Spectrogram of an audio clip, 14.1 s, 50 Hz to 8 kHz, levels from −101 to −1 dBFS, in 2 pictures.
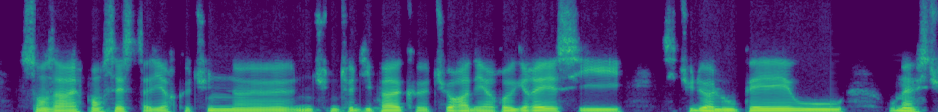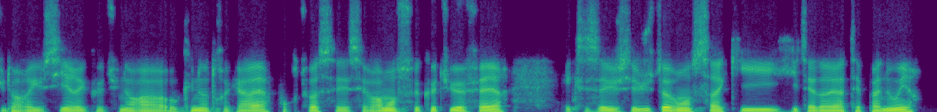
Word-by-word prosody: sans 100 Hz, -1 st, -2 dB
arrière 95 Hz, -1 st, +1 dB
pensée? 105 Hz, +2 st, -1 dB
C'est-à-dire 95 Hz, 0 st, -3 dB
que 90 Hz, -, -10 dB
tu 100 Hz, -, -5 dB
ne 95 Hz, -1 st, +1 dB
n 90 Hz, -, -1 dB
tu -, -, -11 dB
ne 90 Hz, -, -3 dB
te 95 Hz, -, -3 dB
dis 95 Hz, +1 st, -4 dB
pas 110 Hz, +2 st, +2 dB
que 95 Hz, -1 st, -5 dB
tu 100 Hz, -, -6 dB
auras 90 Hz, -1 st, +2 dB
des 90 Hz, 0 st, -1 dB
regrets 100 Hz, +4 st, +2 dB
si 95 Hz, -4 st, -2 dB, 0.3 s
si -, -, -17 dB
tu 95 Hz, -, -7 dB
dois 95 Hz, -1 st, +4 dB
louper 105 Hz, +4 st, +3 dB
ou 95 Hz, -3 st, +2 dB, 0.3 s
ou -, -, -6 dB
même 90 Hz, -2 st, +2 dB
si -, -, -10 dB
tu -, -, -11 dB
dois 90 Hz, -, -2 dB
réussir 90 Hz, +7 st, -1 dB
et 90 Hz, -, -1 dB
que 85 Hz, -, -9 dB
tu 85 Hz, -, -8 dB
n'auras 90 Hz, -1 st, +1 dB
aucune 95 Hz, +3 st, 0 dB
autre 90 Hz, -, -4 dB
carrière? 105 Hz, +5 st, 0 dB
Pour -, -, -14 dB
toi, 105 Hz, -, 0 dB
c'est 95 Hz, -3 st, -4 dB
c'est 85 Hz, -, -7 dB
vraiment 90 Hz, +4 st, +3 dB
ce 105 Hz, -, -5 dB
que 105 Hz, -, -1 dB
tu 105 Hz, -, -1 dB
veux 95 Hz, -, +5 dB
faire 120 Hz, +6 st, +2 dB, 0.4 s
et -, -, -7 dB
que -, -, -12 dB
c -, -, -9 dB
c'est, 100 Hz, +1 st, +1 dB
c'est 95 Hz, +2 st, -1 dB
justement 100 Hz, -1 st, +4 dB
ça 110 Hz, +4 st, 0 dB
qui 90 Hz, -4 st, 0 dB
qui 95 Hz, -, -4 dB
t'aiderait 95 Hz, +1 st, +2 dB
à 95 Hz, -, +3 dB
t'épanouir? 110 Hz, +7 st, +2 dB
95 Hz, 250 wpm, -23 LUFS, 90-100 Hz, 0.4 s, veux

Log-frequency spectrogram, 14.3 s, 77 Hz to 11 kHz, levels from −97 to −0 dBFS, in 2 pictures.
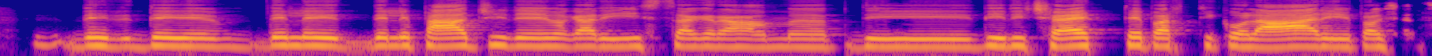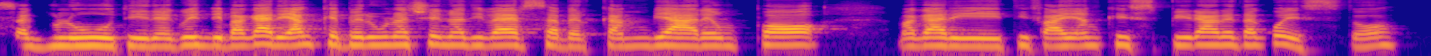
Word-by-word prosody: de 200 Hz, -5 st, -5 dB
de 190 Hz, -1 st, -1 dB
mhmm, 180 Hz, -, -15 dB
delle 200 Hz, -1 st, -1 dB
delle 200 Hz, 0 st, -2 dB
pagine, 195 Hz, 0 st, +2 dB
magari 185 Hz, -1 st, -2 dB
Instagram, 180 Hz, -2 st, -4 dB
di 175 Hz, -1 st, -4 dB
di 195 Hz, +1 st, -1 dB
ricette 200 Hz, +1 st, +1 dB
particolari, 185 Hz, -2 st, +3 dB
poi 180 Hz, +1 st, -3 dB
senza 185 Hz, +2 st, -7 dB
glutine, 195 Hz, 0 st, +1 dB
quindi 205 Hz, 0 st, +1 dB
magari 205 Hz, +1 st, +5 dB
anche 220 Hz, +1 st, +3 dB
per 210 Hz, 0 st, -1 dB
una 215 Hz, 0 st, 0 dB
cena 215 Hz, -1 st, -1 dB
diversa, 205 Hz, 0 st, +1 dB
per 185 Hz, -2 st, -6 dB
cambiare 195 Hz, +1 st, +2 dB
un 195 Hz, 0 st, -5 dB
po', 215 Hz, -1 st, +4 dB, 0.4 s
magari 190 Hz, -1 st, +1 dB
ti 210 Hz, -, -7 dB
fai 195 Hz, -1 st, +1 dB
anche 205 Hz, +2 st, -5 dB
ispirare 215 Hz, +1 st, -1 dB
da 210 Hz, -1 st, -3 dB
questo? 195 Hz, -, -6 dB
195 Hz, 140 wpm, -23 LUFS, 185-205 Hz, 0.4 s, magari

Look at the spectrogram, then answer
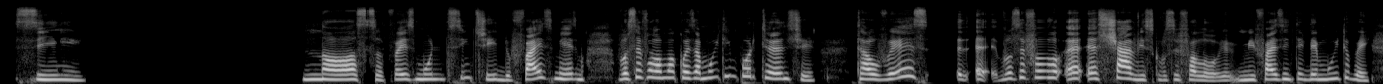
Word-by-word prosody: Sim. 215 Hz, -4 st, -1 dB, 2.2 s
Nossa, 230 Hz, -2 st, +4 dB
fez 235 Hz, +3 st, -2 dB
muito 235 Hz, 0 st, -1 dB
sentido, 225 Hz, -9 st, -5 dB
faz 250 Hz, +8 st, +3 dB
mesmo. 245 Hz, -3 st, 0 dB, 0.3 s
Você 255 Hz, +7 st, +1 dB
falou 320 Hz, -1 st, +3 dB
uma 305 Hz, 0 st, 0 dB
coisa 290 Hz, -1 st, +2 dB
muito 315 Hz, +7 st, -4 dB
importante, 290 Hz, -, -2 dB, 0.4 s
talvez 250 Hz, -, +2 dB
é -, -, -47 dB, 0.4 s
é 300 Hz, -, -3 dB
você 270 Hz, +7 st, -3 dB
falou 315 Hz, -1 st, 0 dB
é 270 Hz, +3 st, +3 dB
é 270 Hz, -, +2 dB
chave 270 Hz, -4 st, +4 dB
isso 210 Hz, -, -7 dB
que 215 Hz, -, -12 dB
você 205 Hz, +2 st, -7 dB
falou 195 Hz, -5 st, -1 dB
e 190 Hz, +1 st, -7 dB
me 210 Hz, 0 st, -1 dB
faz 235 Hz, +2 st, +2 dB
entender 235 Hz, -1 st, -2 dB
muito 260 Hz, +6 st, -2 dB
bem 195 Hz, -6 st, -2 dB
240 Hz, 135 wpm, -21 LUFS, 220-290 Hz, 2.2 s, Nossa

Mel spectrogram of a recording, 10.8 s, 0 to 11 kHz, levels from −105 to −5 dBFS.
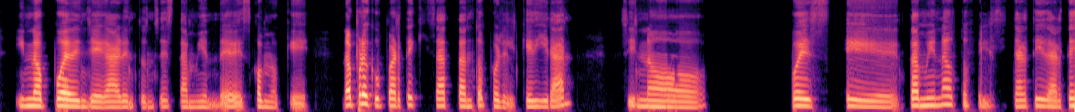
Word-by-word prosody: y 200 Hz, -, -3 dB
no 195 Hz, -1 st, +5 dB
pueden 185 Hz, -4 st, +6 dB
llegar. 165 Hz, 0 st, +1 dB
Entonces, 165 Hz, +2 st, -7 dB
también 165 Hz, -1 st, -5 dB
debes 95 Hz, 0 st, -1 dB
como 165 Hz, -4 st, -2 dB
que 90 Hz, 0 st, -6 dB, 0.3 s
no 220 Hz, 0 st, +6 dB
preocuparte, 205 Hz, -4 st, +3 dB
quizá, 200 Hz, -2 st, -2 dB
tanto 190 Hz, -2 st, -1 dB
por 180 Hz, -4 st, -3 dB
el -, -, -7 dB
qué 180 Hz, -, 0 dB
dirán, 180 Hz, +8 st, -1 dB, 0.5 s
sino, 170 Hz, -1 st, 0 dB, 0.8 s
pues, 200 Hz, -2 st, +2 dB
eh, 175 Hz, -4 st, 0 dB
también 210 Hz, +2 st, +3 dB
autofelicitarte 195 Hz, -5 st, -4 dB
y 195 Hz, -, +3 dB
darte 190 Hz, +2 st, +1 dB
185 Hz, 135 wpm, -23 LUFS, 165-200 Hz, 0.8 s, pueden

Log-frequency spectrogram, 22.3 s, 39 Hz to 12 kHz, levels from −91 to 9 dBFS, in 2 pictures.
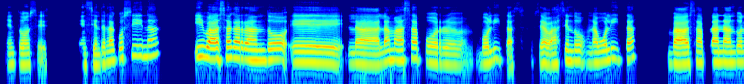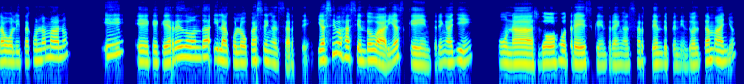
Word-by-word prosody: Entonces, 155 Hz, 0 st, -7 dB, 0.5 s
enciendes 155 Hz, +1 st, -7 dB
la 190 Hz, +1 st, +1 dB
cocina 265 Hz, +6 st, -4 dB, 0.5 s
y 255 Hz, -, -1 dB
vas 225 Hz, -3 st, +7 dB
agarrando, 210 Hz, -3 st, +4 dB
eh, 170 Hz, -3 st, 0 dB
la 160 Hz, -2 st, +2 dB
la 180 Hz, +4 st, +2 dB
masa 205 Hz, +2 st, +2 dB
por 160 Hz, -6 st, -5 dB
bolitas, 180 Hz, +6 st, -5 dB
o -, -, -37 dB
sea, 170 Hz, -2 st, 0 dB
vas -, -, +1 dB
haciendo 190 Hz, -1 st, -3 dB
una 170 Hz, 0 st, -3 dB
bolita, 215 Hz, +5 st, -1 dB, 0.4 s
vas 160 Hz, 0 st, +5 dB
aplanando 180 Hz, 0 st, +2 dB
la 180 Hz, -, +3 dB
bolita 180 Hz, 0 st, -3 dB
con 200 Hz, +2 st, -6 dB
la 220 Hz, -, -1 dB
mano 245 Hz, +3 st, 0 dB, 0.5 s
y, 295 Hz, +7 st, -5 dB
eh, 180 Hz, -1 st, -2 dB
que 175 Hz, -1 st, -5 dB
quede 170 Hz, +1 st, +1 dB
redonda 245 Hz, +3 st, +2 dB
y 215 Hz, -, -4 dB
la 190 Hz, -2 st, +4 dB
colocas 180 Hz, +4 st, -2 dB
en 195 Hz, -2 st, -3 dB
el 165 Hz, -2 st, -6 dB
sartén. -, -, -8 dB
Y 200 Hz, -, 0 dB
así 210 Hz, +9 st, +2 dB
vas 320 Hz, -3 st, +1 dB
haciendo 205 Hz, -4 st, +1 dB
varias 205 Hz, -, +3 dB
que 155 Hz, -2 st, -1 dB
entren 155 Hz, +5 st, -11 dB
allí, 190 Hz, +6 st, -3 dB, 0.4 s
unas 160 Hz, -2 st, +2 dB
2 170 Hz, +3 st, +1 dB
o 190 Hz, -1 st, 0 dB
3 165 Hz, -1 st, +1 dB
que 155 Hz, -, -10 dB
entren 150 Hz, 0 st, -8 dB
en 145 Hz, -, -8 dB
el 150 Hz, -, -14 dB
sartén, 180 Hz, -2 st, -6 dB
dependiendo 145 Hz, -2 st, -10 dB
del 155 Hz, +2 st, -6 dB
tamaño, 195 Hz, +3 st, 0 dB
180 Hz, 155 wpm, -25 LUFS, 165-210 Hz, 0.5 s, vas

